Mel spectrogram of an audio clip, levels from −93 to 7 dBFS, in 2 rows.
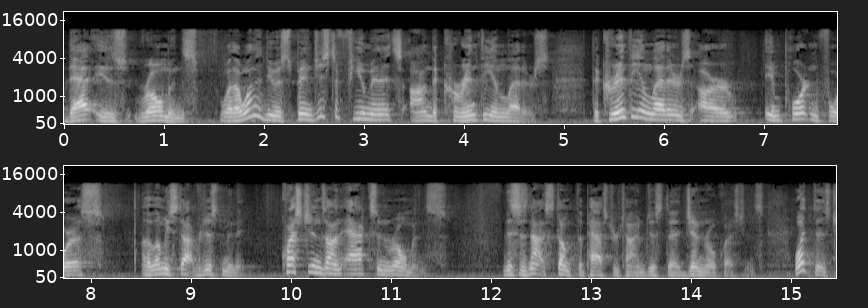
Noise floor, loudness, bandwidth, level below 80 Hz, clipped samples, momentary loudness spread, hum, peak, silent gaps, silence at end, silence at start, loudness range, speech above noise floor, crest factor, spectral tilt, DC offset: -46 dBFS; -21 LUFS; 11.5 kHz; -52 dBFS; under 0.1%; 14 LU; none; -2 dBFS; none; 0 s; 0 s; 4 LU; 25 dB; 20 dB; -4.5 dB/octave; under 0.1%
